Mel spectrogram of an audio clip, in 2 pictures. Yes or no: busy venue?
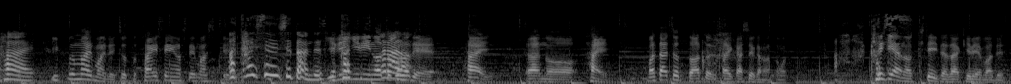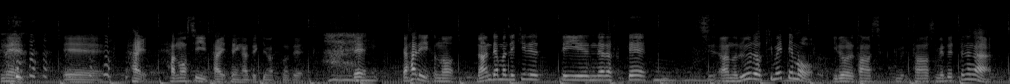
yes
